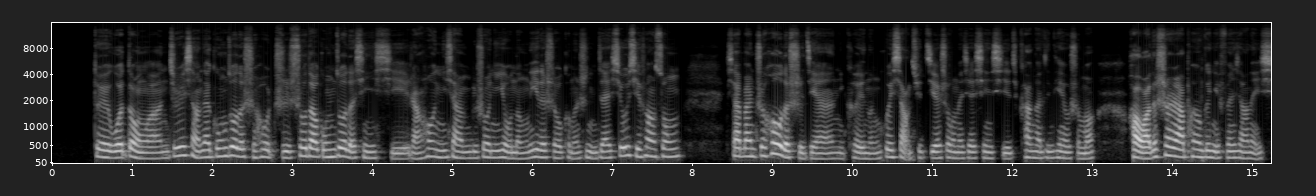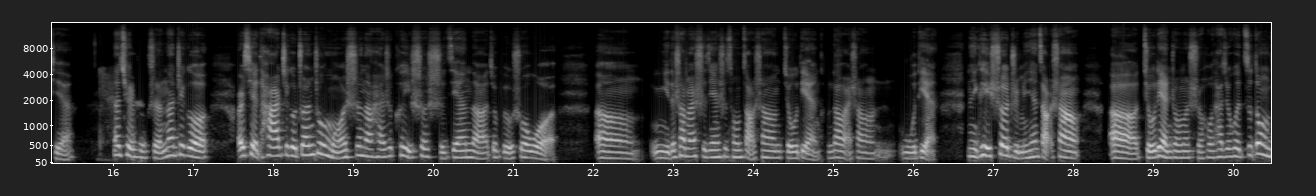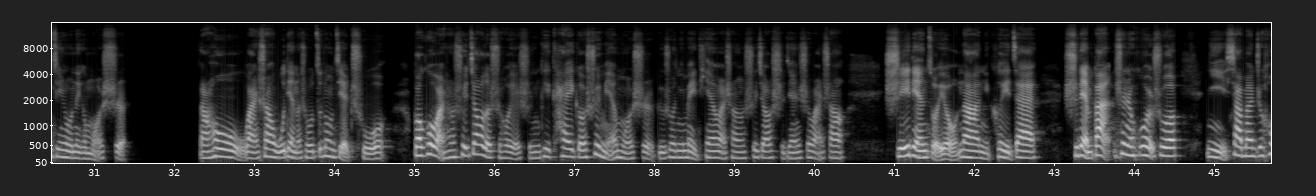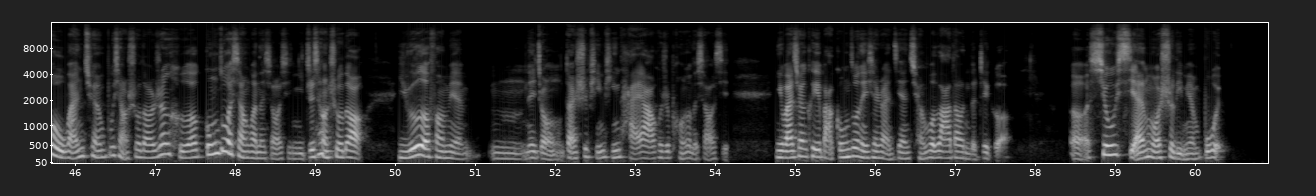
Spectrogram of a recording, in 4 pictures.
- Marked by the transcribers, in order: none
- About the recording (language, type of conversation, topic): Chinese, advice, 如何才能减少收件箱里的邮件和手机上的推送通知？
